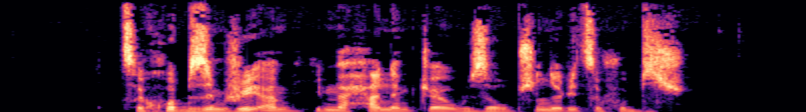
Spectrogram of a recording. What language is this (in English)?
Kabardian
